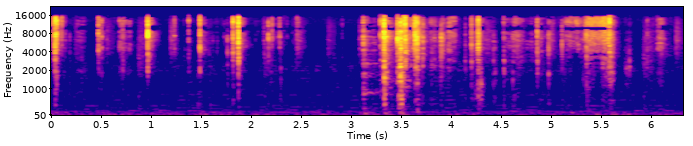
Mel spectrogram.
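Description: Scissors snipping through the top of a foil trading-card booster pack, a few sharp clicks about a second apart, then a burst of foil wrapper crinkling about three seconds in as the pack is opened and handled. Soft background music runs underneath.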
